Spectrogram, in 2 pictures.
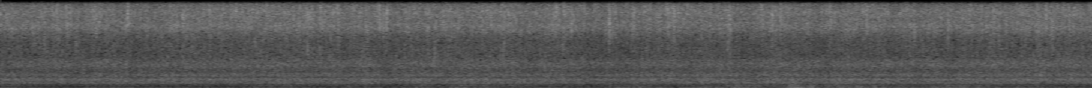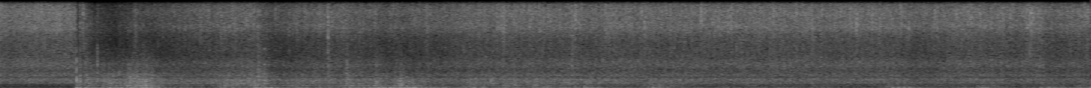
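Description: Steady rain, then a little past halfway a sudden thunderclap that rolls on as rumbling thunder for about six seconds before the rain alone carries on.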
